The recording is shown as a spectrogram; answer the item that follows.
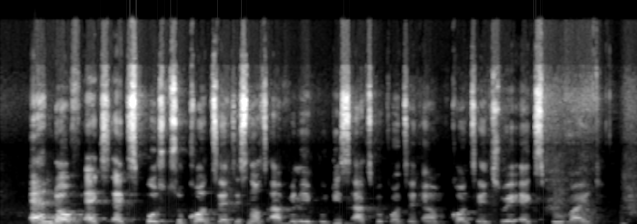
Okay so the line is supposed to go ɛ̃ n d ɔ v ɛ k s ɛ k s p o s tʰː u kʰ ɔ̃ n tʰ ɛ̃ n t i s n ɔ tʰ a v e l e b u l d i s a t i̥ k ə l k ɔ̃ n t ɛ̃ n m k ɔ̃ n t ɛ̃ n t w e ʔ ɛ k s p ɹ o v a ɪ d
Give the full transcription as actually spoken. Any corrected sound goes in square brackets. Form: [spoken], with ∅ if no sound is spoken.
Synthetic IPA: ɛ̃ n d ɔ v ɛ k s ɛ k s p o s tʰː u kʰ ɔ̃ n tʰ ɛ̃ n t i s n ɔ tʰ a v e l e b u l d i s a t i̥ k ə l k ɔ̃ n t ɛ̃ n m k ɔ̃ n t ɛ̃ n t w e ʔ ɛ k s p ɹ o v a ɪ d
